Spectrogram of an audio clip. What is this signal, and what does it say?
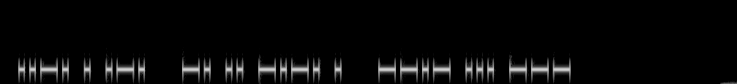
Morse code, heard as a keyed tone, about 22 wpm, 700 Hz. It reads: FER NICE QSO
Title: Speed-Racing Common QSO Phrases - 22wpm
